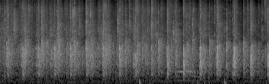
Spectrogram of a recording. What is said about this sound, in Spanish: ¿Cuánto le da un aplauso al Rey de Gloria en esta tarde?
